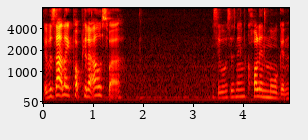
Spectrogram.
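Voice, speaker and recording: With an English accent, a woman talks at a fairly quick pace and medium pitch, showing ordinary pitch variation and big swings in loudness. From England. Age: 20s. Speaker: game streamer. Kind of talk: live stream gameplay commentary. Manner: casual, rambling with fillers.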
